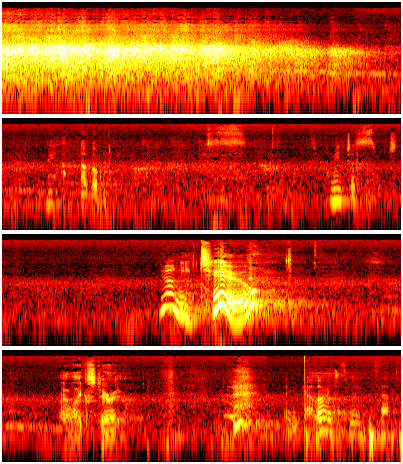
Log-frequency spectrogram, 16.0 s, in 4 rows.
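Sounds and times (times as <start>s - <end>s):
audience applause: 0.0s - 4.2s
speech: 7.4s - 7.7s, 9.8s - 10.6s, 12.8s - 13.3s.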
